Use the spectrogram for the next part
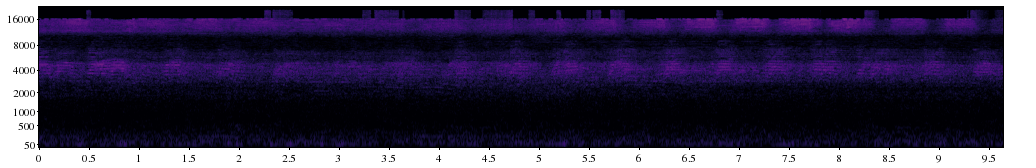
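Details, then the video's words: Chorus of grass insects on Achasan, filmed with an S20 Ultra: a continuous high buzzing trill that throbs roughly twice per second, layered over a thin, steady very high whine. "아차산 풀벌레소리"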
